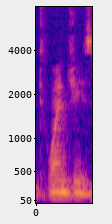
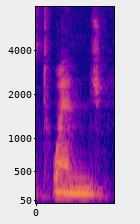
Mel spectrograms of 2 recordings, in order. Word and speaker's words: Twenge: By the way, I want to give proper credit because you told me how to pronounce Gene Twenge's name. I always thought it was Twenge. But it's Twenge if anybody wants to look that up.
